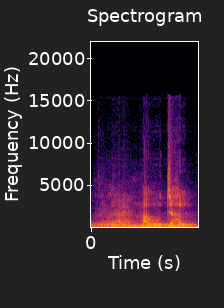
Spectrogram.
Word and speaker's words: আবু জাহল: জি, আমাদের দেশের লোকেরা আবু জেহেল বলে, এমনকি সাধারণ লোকেদের দেখা দেখে আমাদের দেশের বক্তারা ওইরকম ভাবে বলে জেহেল। অন্তত আলেমদেরকে, বক্তাদেরকে শুদ্ধ উচ্চারণ করা উচিত। কারণ আপনারা সবাই আকামা বলছেন, তো আমিও কি আকামা বলবো নাকি?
